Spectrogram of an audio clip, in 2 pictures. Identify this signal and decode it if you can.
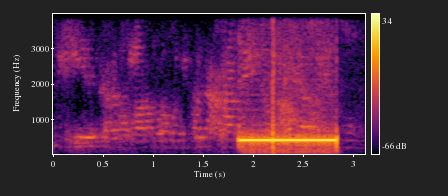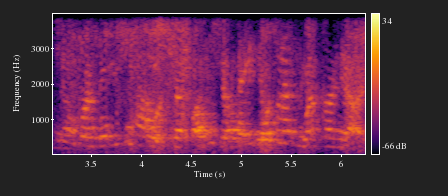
Ringback tone (Europe, 425 Hz), with speech.
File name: out- -2015- - - .40735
